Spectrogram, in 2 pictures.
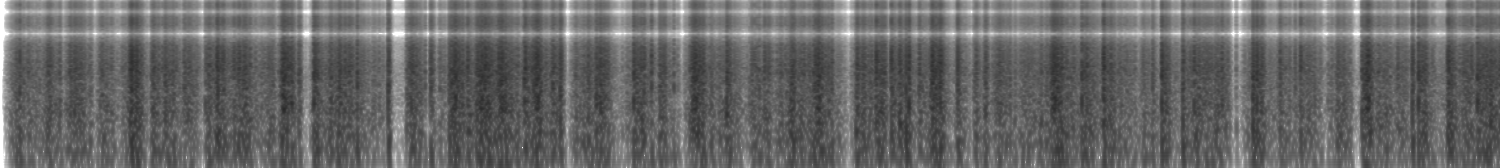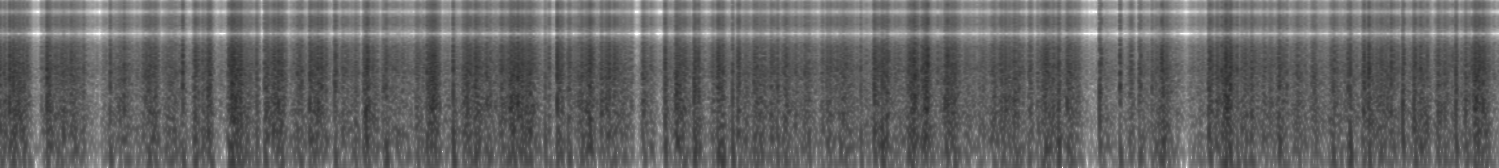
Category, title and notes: Sound effects > Objects / House appliances
I synth it with phasephant! Used the Footsteep sound from bandLab PROTOVOLT--FOLEY PACK. And I put it in to Granular. I used Phase Distortion to make it Crunchy. Then I give ZL Equalizer to make it sounds better.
